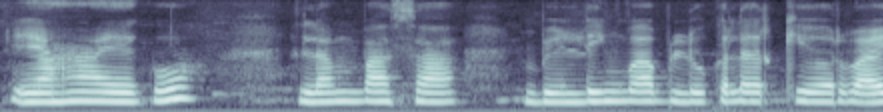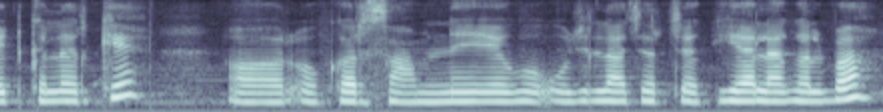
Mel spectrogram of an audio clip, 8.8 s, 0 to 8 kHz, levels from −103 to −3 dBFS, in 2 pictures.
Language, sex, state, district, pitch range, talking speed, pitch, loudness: Bhojpuri, female, Jharkhand, Palamu, 200-215 Hz, 140 wpm, 205 Hz, -19 LUFS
